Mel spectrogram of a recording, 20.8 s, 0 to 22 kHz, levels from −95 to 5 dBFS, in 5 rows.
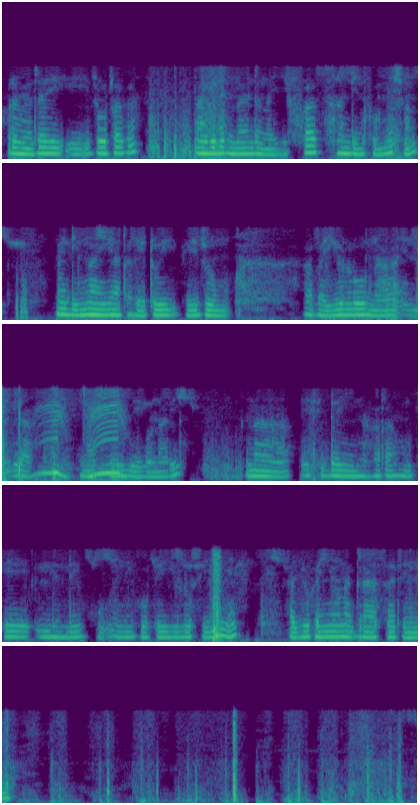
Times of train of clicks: none

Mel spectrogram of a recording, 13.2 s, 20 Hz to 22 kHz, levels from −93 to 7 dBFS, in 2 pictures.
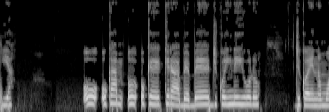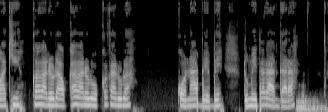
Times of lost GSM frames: none

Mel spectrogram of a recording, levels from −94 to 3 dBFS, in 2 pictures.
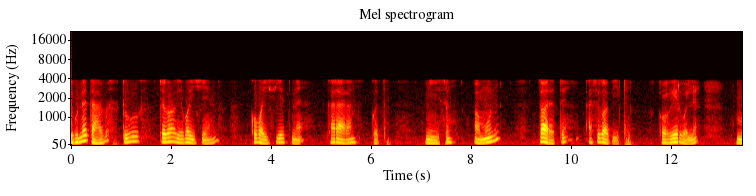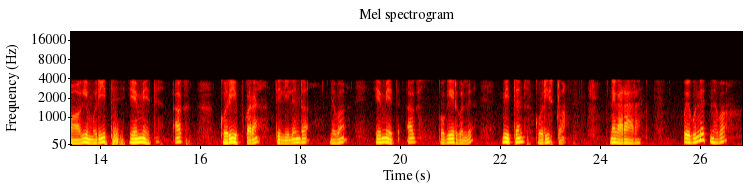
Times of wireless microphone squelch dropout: none

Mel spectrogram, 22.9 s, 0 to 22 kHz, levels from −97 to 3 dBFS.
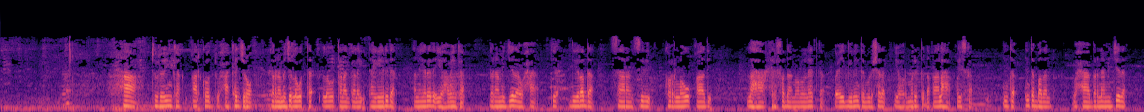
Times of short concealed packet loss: none

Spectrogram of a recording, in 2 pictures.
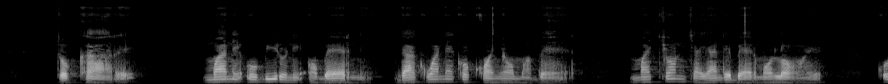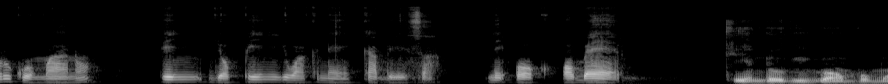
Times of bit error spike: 4.93, 7.45, 12.23

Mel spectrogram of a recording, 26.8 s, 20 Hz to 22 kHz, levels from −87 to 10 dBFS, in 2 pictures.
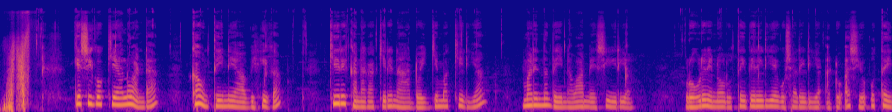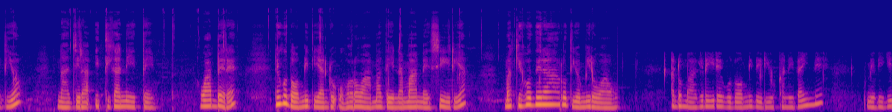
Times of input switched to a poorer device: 22.64-26.76

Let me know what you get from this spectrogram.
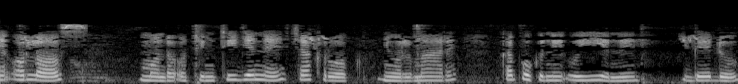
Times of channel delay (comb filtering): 5.33-6.83

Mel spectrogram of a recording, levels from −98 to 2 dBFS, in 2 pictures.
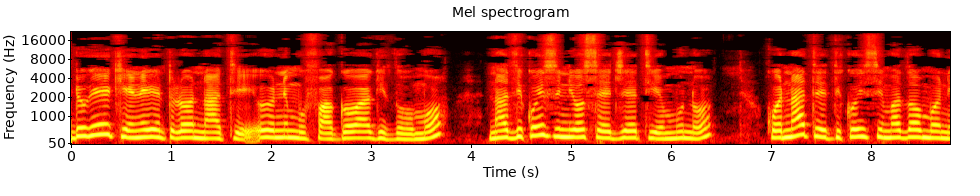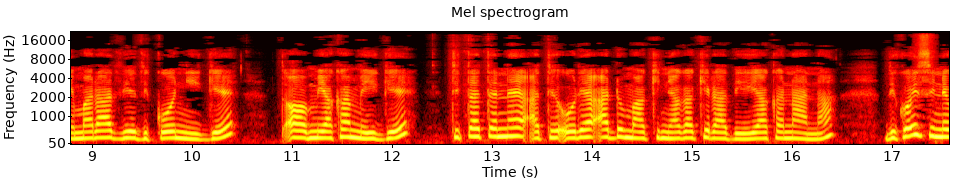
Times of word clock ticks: none

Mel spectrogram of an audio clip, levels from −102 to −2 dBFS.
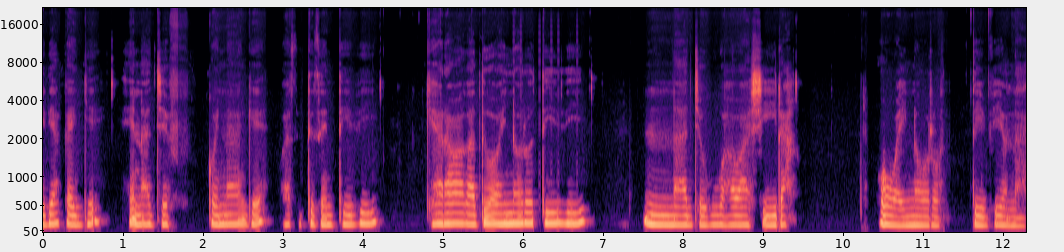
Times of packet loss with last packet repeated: none

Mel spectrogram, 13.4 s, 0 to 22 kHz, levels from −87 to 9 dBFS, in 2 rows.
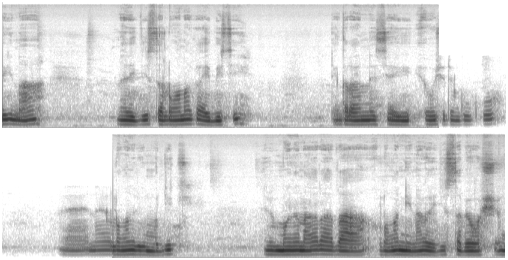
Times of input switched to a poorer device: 5.82-8.20

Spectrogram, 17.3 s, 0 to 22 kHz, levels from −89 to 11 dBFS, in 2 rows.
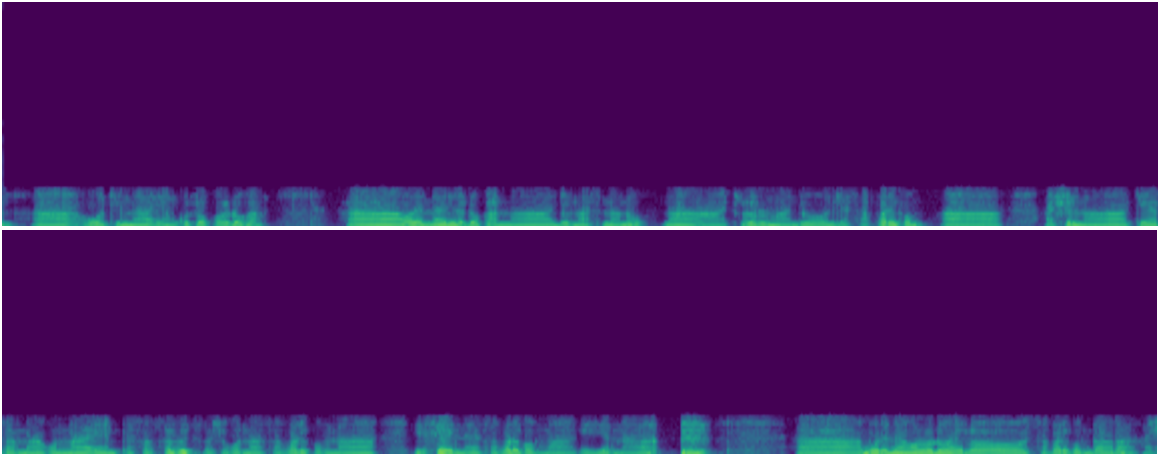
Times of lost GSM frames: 0.46-0.56, 5.16-5.26

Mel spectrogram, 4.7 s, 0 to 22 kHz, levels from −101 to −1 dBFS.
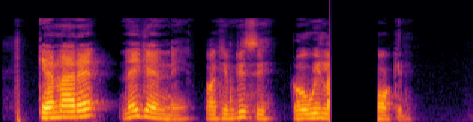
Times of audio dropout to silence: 3.30-3.78

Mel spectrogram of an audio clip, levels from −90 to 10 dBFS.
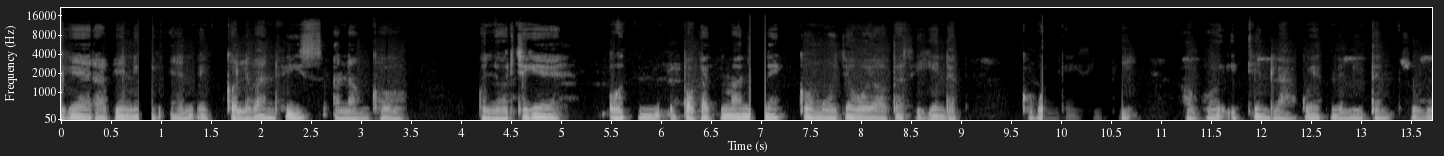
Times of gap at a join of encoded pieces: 0.77-0.91, 6.88-7.04

